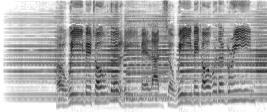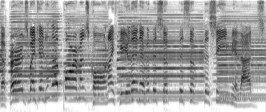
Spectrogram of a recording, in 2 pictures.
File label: stuttering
